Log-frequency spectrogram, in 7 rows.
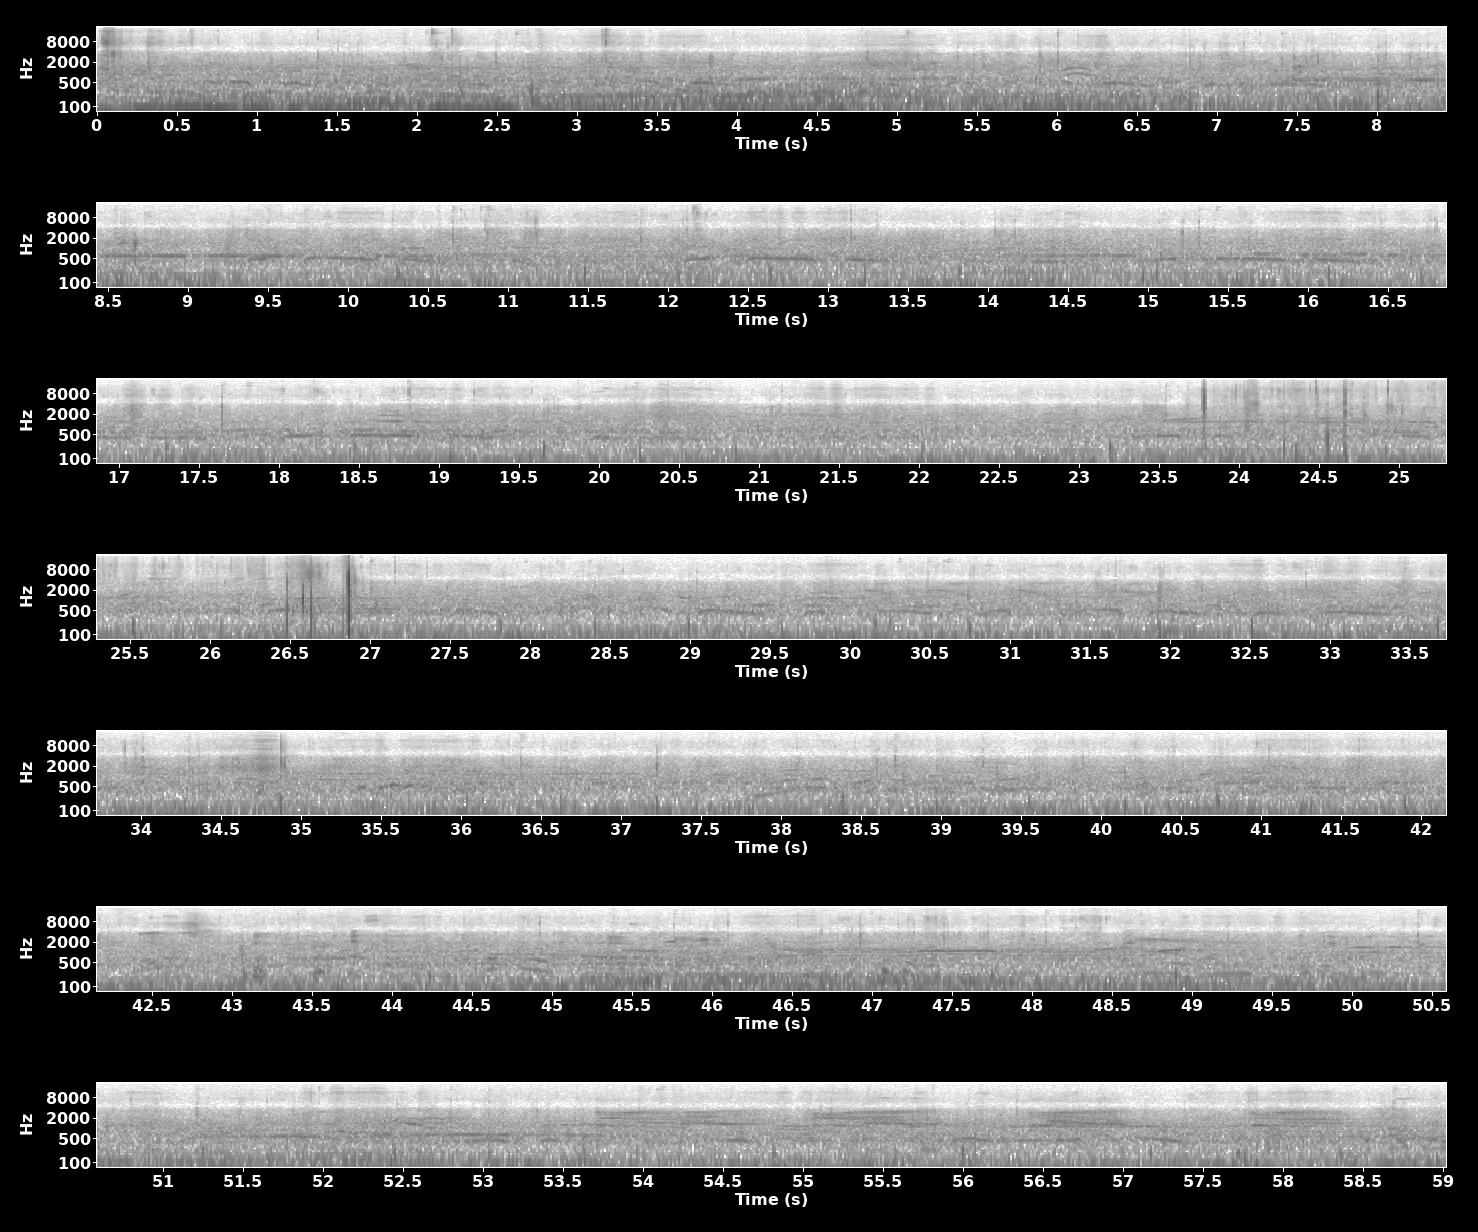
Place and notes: Halle_World_Listening_Day_200718
WLD2020, World Listening Day 2020, in Halle, double path synchronized recording
In Halle Ziegelwiese Park, Saturday, July 18, 2020, starting at 7:48 p.m., ending at 8:27 p.m., recording duration 39’18”
Halle two synchronized recordings, starting and arriving same places with two different paths.
This is file and path B:
A- Giuseppe, Tascam DR100-MKIII, Soundman OKMII Binaural mics, Geotrack file:
B – Ermanno, Zoom H2N, Roland CS-10M binaural mics, Geotrack file:
Sachsen-Anhalt, Deutschland, 18 July, 19:48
